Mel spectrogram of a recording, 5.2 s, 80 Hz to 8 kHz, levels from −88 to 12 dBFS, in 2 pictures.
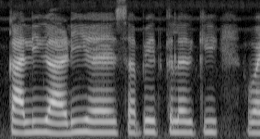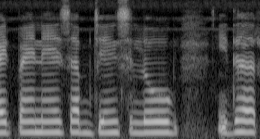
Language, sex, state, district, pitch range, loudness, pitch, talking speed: Hindi, female, Maharashtra, Gondia, 220-230 Hz, -20 LUFS, 225 Hz, 150 wpm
